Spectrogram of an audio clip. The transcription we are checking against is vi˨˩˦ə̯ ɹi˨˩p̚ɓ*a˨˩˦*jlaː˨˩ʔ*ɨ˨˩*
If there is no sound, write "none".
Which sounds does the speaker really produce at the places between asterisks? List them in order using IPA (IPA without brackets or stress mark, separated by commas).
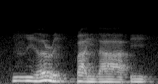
a˨˩, i˨˩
